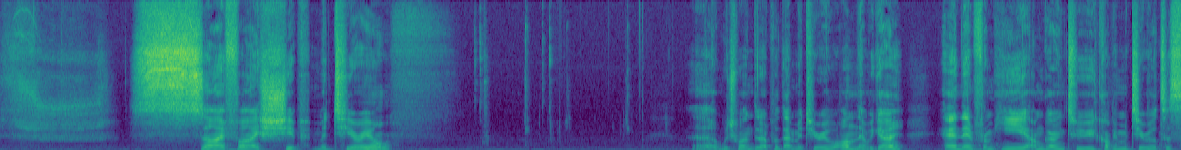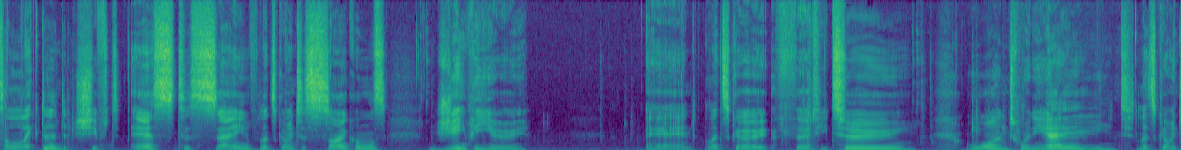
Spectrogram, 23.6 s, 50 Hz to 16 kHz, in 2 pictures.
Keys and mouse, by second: 0.6 right click, 2.8-4.7 middle drag, 4.7 right click, 4.8-5.4 middle drag, 5.4 right click, 5.5-7.0 middle drag, 7.0 right click, 7.1-9.7 middle drag, 8.3 a, 9.7-13.4 drag, 12.7 ctrl+s, 13.4-13.9 middle drag, 13.9-15.4 right drag, 15.4-16.5 drag, 16.5-18.9 middle drag, 18.9-23.6 drag.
